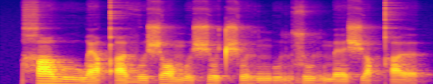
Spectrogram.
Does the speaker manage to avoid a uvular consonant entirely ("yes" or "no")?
no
